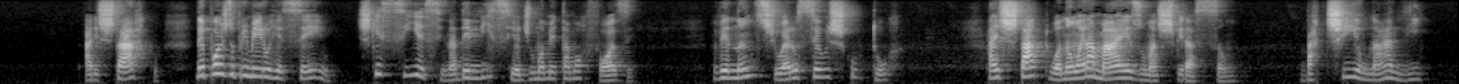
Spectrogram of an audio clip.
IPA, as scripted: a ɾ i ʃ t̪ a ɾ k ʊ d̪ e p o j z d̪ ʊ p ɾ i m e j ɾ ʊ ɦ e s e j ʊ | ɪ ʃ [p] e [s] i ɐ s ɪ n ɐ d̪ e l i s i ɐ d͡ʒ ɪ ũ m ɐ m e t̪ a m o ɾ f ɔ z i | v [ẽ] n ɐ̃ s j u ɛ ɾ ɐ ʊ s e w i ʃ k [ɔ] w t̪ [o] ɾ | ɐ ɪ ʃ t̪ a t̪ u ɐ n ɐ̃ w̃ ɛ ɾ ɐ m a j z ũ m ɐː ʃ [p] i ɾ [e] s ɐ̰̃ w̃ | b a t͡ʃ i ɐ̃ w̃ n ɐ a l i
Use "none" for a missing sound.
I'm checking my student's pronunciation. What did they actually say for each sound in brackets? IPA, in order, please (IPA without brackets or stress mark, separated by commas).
k, s, e, u, o, p, a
